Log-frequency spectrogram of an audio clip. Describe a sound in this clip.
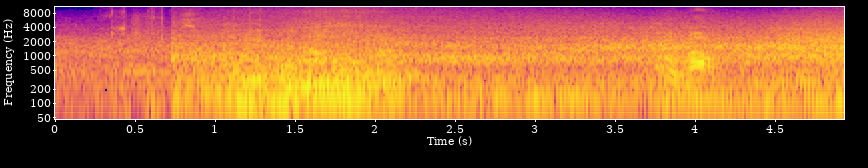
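A young man speaks calmly close to the microphone, outdoors.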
